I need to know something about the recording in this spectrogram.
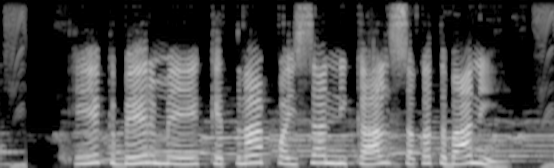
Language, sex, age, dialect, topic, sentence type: Bhojpuri, female, 18-24, Southern / Standard, banking, question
